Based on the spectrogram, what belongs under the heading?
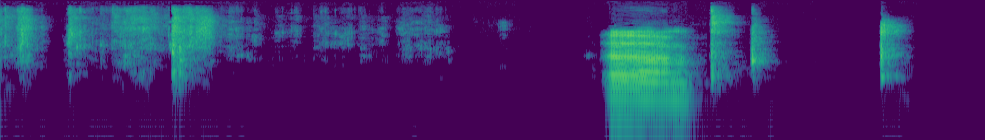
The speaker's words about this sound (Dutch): Kunnen jullie dit horen? Een metronoom? Kunnen jullie deze metronoom horen? Ja, oké, cool. Dus het gaat veel te snel.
